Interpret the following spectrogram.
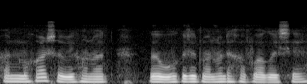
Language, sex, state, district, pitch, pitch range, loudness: Assamese, male, Assam, Sonitpur, 125 Hz, 120-130 Hz, -14 LUFS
